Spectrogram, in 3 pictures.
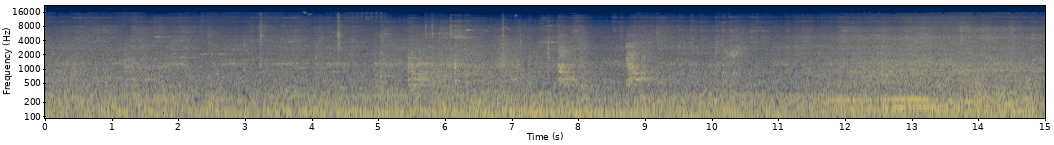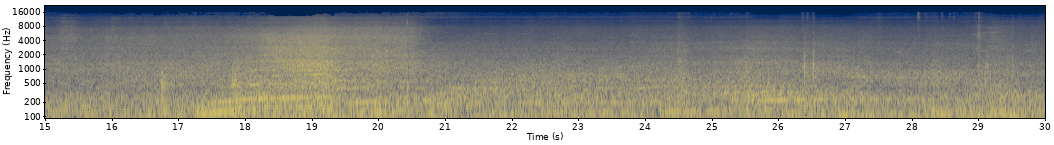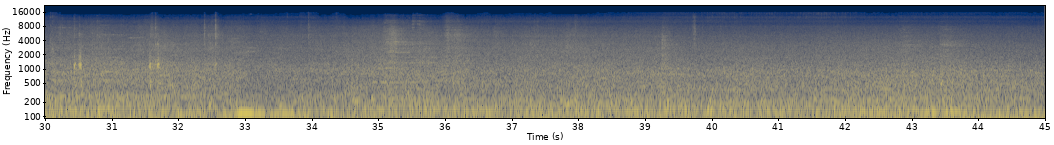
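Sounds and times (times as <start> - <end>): cars driving past: 10.8 - 45.0.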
